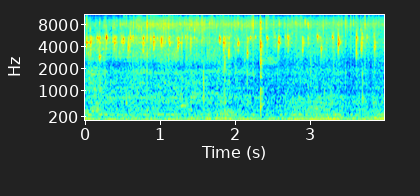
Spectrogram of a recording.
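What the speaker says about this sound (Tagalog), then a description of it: "Prito na natin." Small fish patties frying in hot oil, a close, crackling sizzle with bright popping spatters throughout, no voices.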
